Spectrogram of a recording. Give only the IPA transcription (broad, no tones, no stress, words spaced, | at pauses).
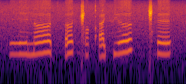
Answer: ɦeːnɐː t͡sʼɐ ɡ͡ǁɔqʼefʲɜ | ǁʰɛ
